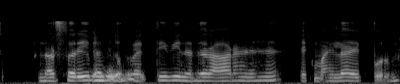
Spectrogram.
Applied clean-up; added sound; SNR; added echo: neural diffusion model UNIVERSE++.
